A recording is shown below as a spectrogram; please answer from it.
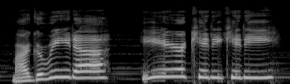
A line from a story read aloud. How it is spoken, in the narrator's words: Libby called out again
